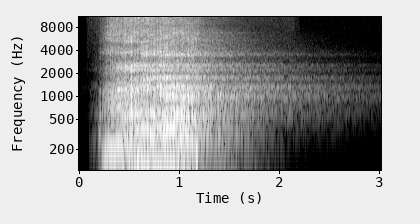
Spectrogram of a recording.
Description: Ambient Meow; Warframe; Kalymos

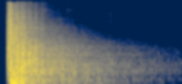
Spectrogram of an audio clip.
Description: Fairy Weapon Shot; DE; Warframe

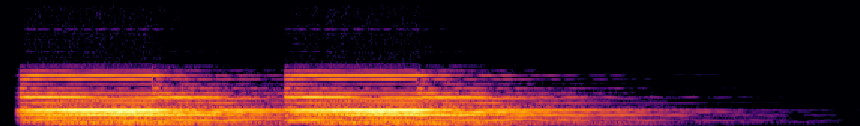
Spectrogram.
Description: Core Room Alarm; Warframe; Ambience; Core Rooms

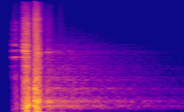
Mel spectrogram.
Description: Tonfa Parry Whoosh; Warframe; Tenno

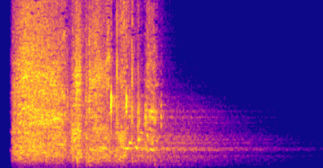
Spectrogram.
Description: Infested Ashen Vocal Attack; Warframe

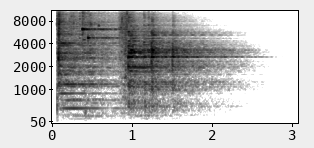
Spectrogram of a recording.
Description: Metal Debris; Warframe; Quests; TheNewWar; Ambience; Zariman

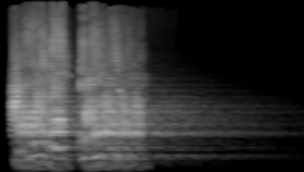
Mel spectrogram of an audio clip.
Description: Agree, Moa Pet Tenacious; Warframe; Pets

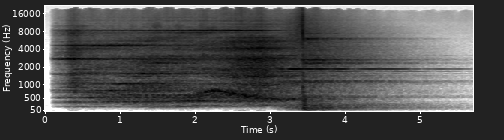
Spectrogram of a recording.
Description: Wisp Twirl; Duviri; Intro Execution; Courtyard

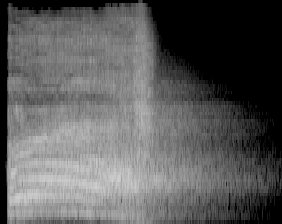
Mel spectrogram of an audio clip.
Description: Attack Roar, Boss; Sargas Ruk

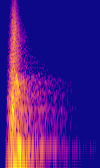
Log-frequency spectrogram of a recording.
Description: Staff Swing D; Warframe

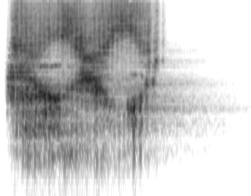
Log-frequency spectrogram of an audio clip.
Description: Sentient Battalyst Vocal Attack; Warframe; Sentients

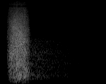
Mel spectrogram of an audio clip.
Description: Foley Idle Paw Swipe Quick; Enemies; Kubrow; Warframe

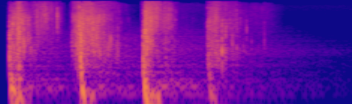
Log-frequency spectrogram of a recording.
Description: Intro Steps, Forest Night End; Operator; Warframe; Sacrifice

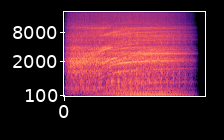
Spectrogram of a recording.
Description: Space Pod Melee Arm Start, Vehicles; Grineer; Warframe

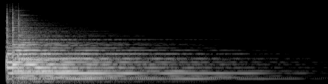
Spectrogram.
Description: Shawzin Pent Min Chord L, Music; Chords

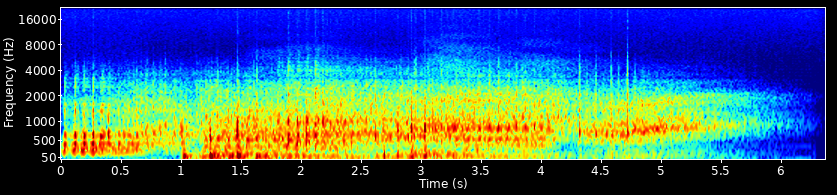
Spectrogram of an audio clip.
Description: Cave Trippy Knock, Ambience; One Offs; Neathuns Root Cave

